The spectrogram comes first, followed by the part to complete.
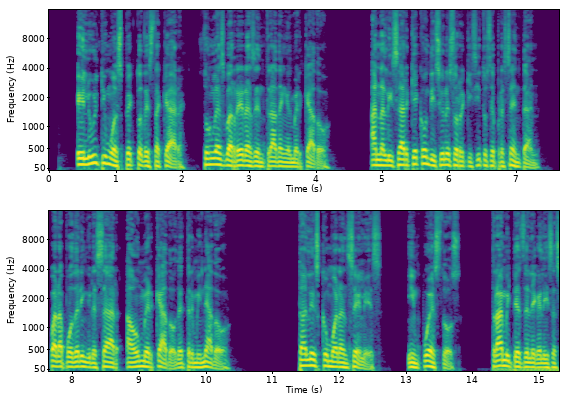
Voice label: locutor mexico mexican voiceover

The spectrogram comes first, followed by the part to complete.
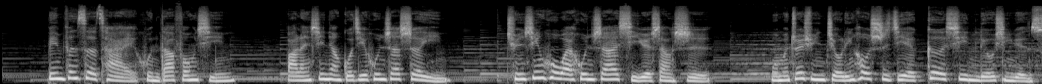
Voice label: locutora china chinese voiceover

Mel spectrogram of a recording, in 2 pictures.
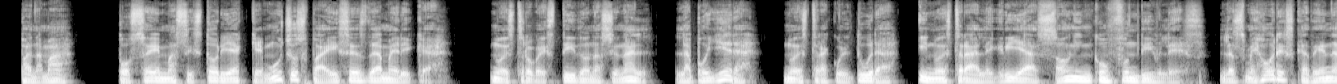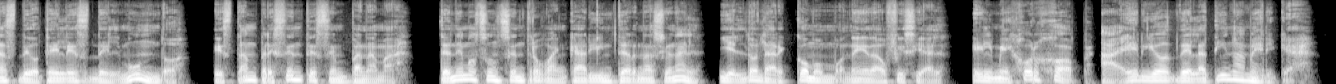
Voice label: locutor panama panamanian voiceover

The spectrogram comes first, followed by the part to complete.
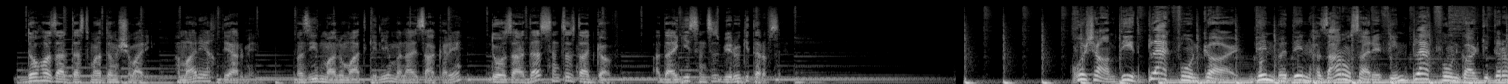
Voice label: urdu voiceovers locutores urdu

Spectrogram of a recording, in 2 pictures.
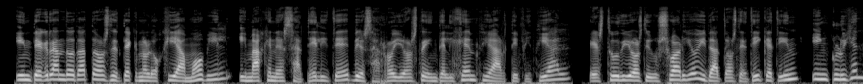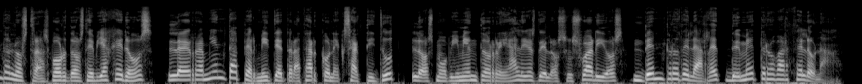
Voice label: locutora spanish voiceover

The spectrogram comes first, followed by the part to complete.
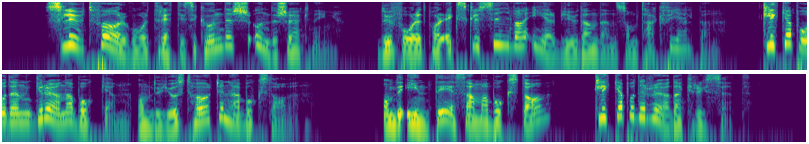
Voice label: locutora sueca swedish voiceover

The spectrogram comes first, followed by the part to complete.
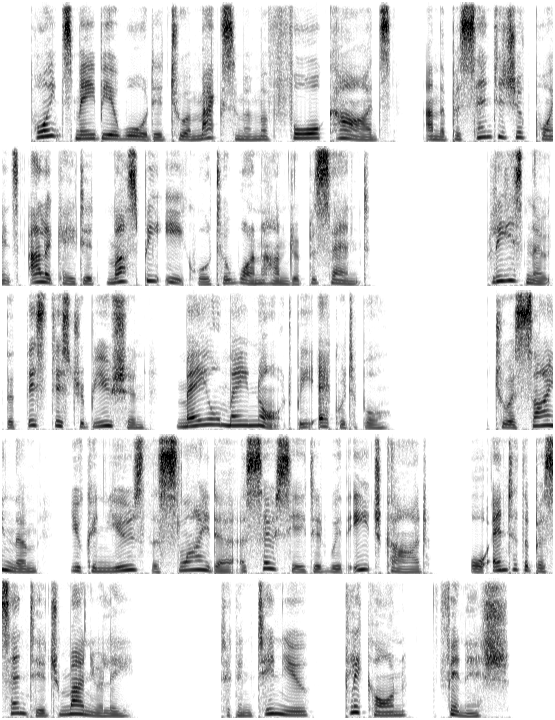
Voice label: locutora inglesa english voiceover; cartoon dubbing

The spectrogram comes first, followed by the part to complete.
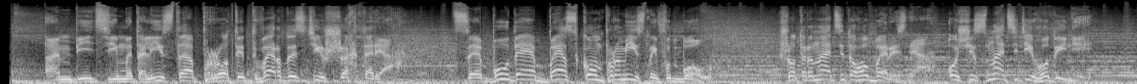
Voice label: locutor ucrania ukrainian male voiceover; Ukrainian male voice talent

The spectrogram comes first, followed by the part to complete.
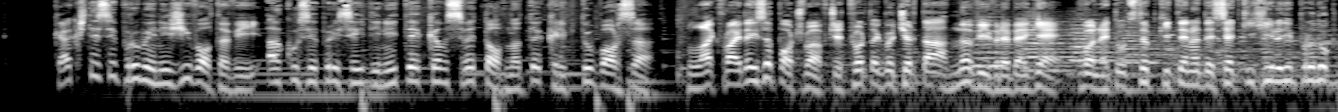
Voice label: bulgarian voiceover locutor bulgaria; locutor de Bulgaria

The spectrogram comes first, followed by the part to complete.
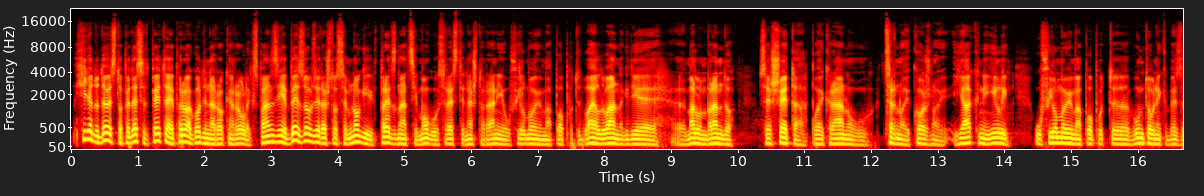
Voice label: locutor bosnio bosnian voiceover

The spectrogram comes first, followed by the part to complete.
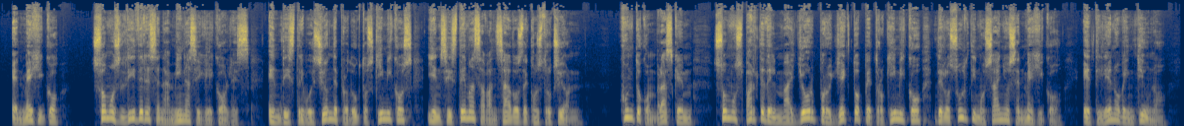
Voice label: locutor mexicano mexican voiceover

